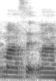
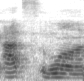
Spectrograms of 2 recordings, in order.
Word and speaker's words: Mazatlán: And I've heard of Mazatlán. I've never been there. And I didn't know that, that it was silent like that. Yeah. Because I think the Americans say Atzlan or something.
